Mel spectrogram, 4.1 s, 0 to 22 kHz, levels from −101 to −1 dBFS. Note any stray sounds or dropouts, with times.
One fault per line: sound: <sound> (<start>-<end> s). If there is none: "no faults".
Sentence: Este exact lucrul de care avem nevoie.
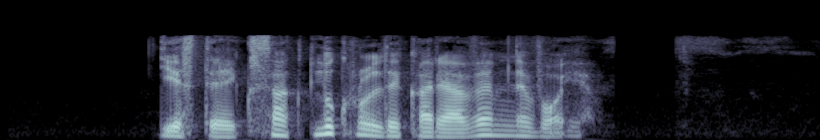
no faults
